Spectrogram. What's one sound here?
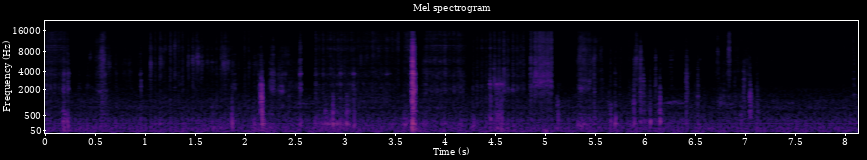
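Circuit boards and parts clack and knock as they are handled.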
